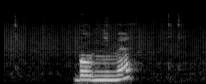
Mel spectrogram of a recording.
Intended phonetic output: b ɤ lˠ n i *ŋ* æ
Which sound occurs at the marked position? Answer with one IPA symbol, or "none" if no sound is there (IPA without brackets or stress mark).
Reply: m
